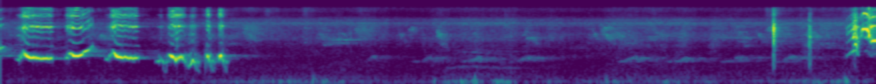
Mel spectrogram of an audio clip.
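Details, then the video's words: White-rumped shama (murai batu) giving a brief loud burst of looping whistles and chatter, then quiet with faint soft notes and low knocks, ending with a few sharp high chips. "Indahnya suara dan gaya burung murai batu"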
